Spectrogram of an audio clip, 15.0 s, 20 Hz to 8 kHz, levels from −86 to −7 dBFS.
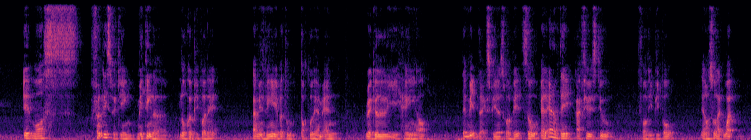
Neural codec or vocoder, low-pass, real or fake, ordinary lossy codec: codec, 16 kHz, 8 kbps, FunCodec, trained on LibriTTS, 25 frames a second; none; fake; none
